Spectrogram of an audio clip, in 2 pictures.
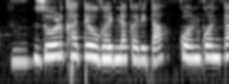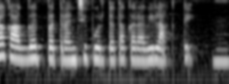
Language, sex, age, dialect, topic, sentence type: Marathi, female, 18-24, Standard Marathi, banking, question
